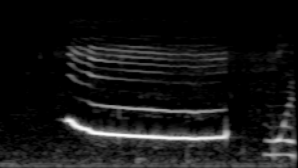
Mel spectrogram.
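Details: Sad poodle named Buddha lets out a long, clear, high whine that drops slightly and holds steady for over a second, followed by a person's voice.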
